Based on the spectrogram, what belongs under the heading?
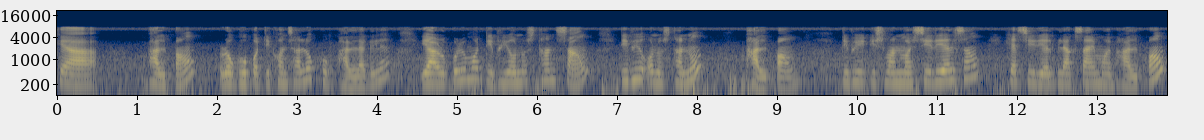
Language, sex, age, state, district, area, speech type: Assamese, female, 45-60, Assam, Sonitpur, urban, spontaneous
